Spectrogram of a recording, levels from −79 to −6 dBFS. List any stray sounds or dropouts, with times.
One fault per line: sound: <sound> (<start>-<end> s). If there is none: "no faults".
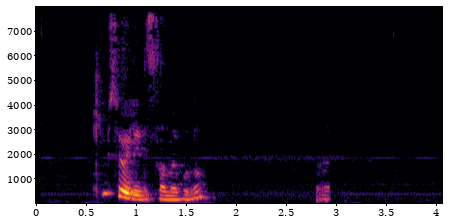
sound: laugh (2.8-2.9 s)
